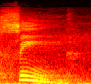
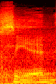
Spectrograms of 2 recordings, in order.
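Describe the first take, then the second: First: The vowel is an ee sound, like seen. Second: The vowel is short, like English sin. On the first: "the I makes an E sound" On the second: "it looks like the word sin"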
